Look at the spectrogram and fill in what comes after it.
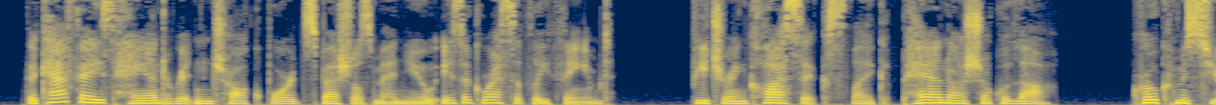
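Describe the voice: The background is still. What's heard is plain reading aloud.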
